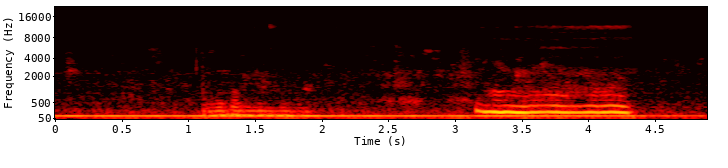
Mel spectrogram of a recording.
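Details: Two drawn-out, droning snores from sleeping dogs on the second floor, the second louder, one dog farther away and quieter, over a steady low room hum.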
